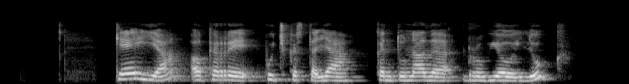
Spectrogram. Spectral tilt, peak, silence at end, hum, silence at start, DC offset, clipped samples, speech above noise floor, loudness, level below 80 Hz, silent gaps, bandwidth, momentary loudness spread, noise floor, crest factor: -5.5 dB/octave; -2 dBFS; 0.65 s; none; 1.15 s; under 0.1%; under 0.1%; 70 dB; -15 LUFS; -58 dBFS; none; 7.4 kHz; 7 LU; -84 dBFS; 14 dB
